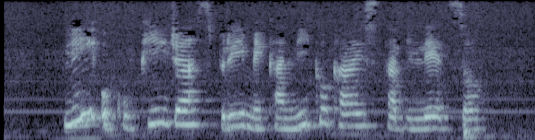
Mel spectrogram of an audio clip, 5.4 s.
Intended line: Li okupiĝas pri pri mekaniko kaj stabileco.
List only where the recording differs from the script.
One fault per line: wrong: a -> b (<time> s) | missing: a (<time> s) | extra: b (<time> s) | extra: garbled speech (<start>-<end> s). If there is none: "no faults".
missing: pri (2.4 s)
